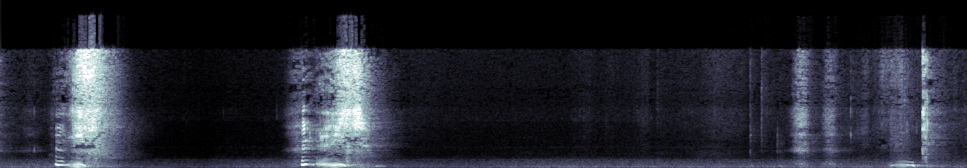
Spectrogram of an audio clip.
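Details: Person with a cold, possibly hay fever; two loud explosive sneezes a few seconds apart, then a softer third; repeated sneezing.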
